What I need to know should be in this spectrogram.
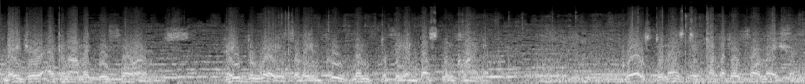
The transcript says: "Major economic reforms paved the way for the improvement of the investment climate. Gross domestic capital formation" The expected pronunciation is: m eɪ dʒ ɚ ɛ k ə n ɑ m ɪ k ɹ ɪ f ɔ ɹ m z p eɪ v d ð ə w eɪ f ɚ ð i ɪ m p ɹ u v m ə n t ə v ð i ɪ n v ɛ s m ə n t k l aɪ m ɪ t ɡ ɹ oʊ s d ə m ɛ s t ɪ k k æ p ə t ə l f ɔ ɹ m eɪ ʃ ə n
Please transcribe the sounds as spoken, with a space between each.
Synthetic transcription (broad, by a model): m eɪ dʒ ɚ ɛ k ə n ɑ m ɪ k ɹ ɪ f ɔ ɹ m z p eɪ d ð ə w eɪ f ɚ ð i ɪ m p ɹ u v m ə n t ə v ð i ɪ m v ɛ s m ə n k l aɪ m ɪ t ɡ ɹ oʊ s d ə m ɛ s t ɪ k k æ p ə t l f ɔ ɹ m eɪ ʃ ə n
